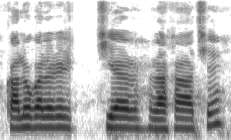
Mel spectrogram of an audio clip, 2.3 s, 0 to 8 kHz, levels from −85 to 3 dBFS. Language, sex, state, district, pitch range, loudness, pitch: Bengali, male, West Bengal, Alipurduar, 170-185 Hz, -15 LUFS, 180 Hz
